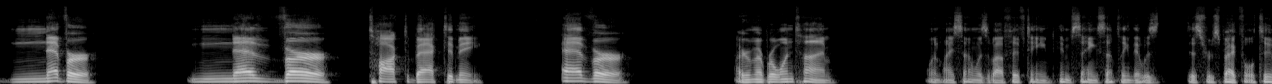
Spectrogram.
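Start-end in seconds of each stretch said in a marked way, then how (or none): 0.1-6.3 slow, weighty stress on each "never" and "ever"; drawn-out, insistent "never... never... ever"; emphatic. Real, not acted. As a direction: stretch "never" and "ever", a pause between. Hammers home that kids never did.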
